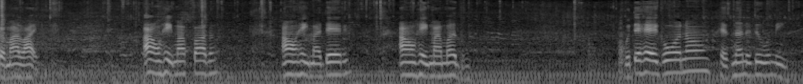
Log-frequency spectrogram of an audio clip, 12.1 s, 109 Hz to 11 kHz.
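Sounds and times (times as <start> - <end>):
low fluttering outdoor rumble: 0.0 - 12.0.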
